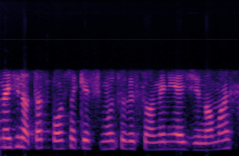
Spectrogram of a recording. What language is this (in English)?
Lithuanian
